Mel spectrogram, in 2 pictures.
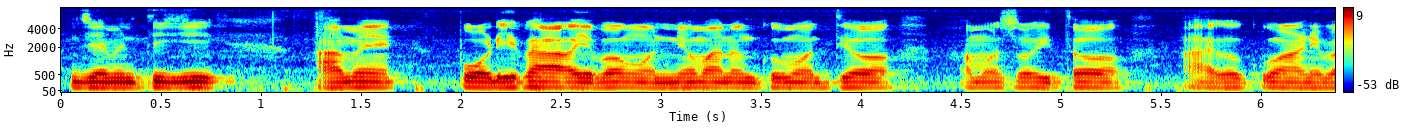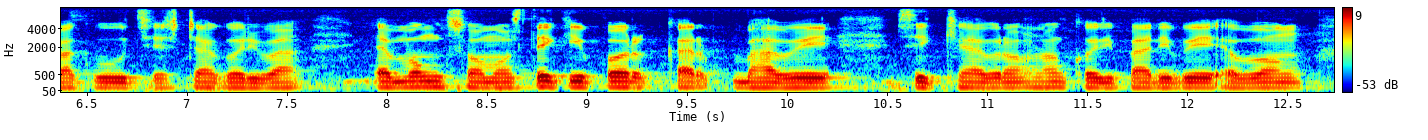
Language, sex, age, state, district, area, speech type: Odia, male, 18-30, Odisha, Subarnapur, urban, spontaneous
